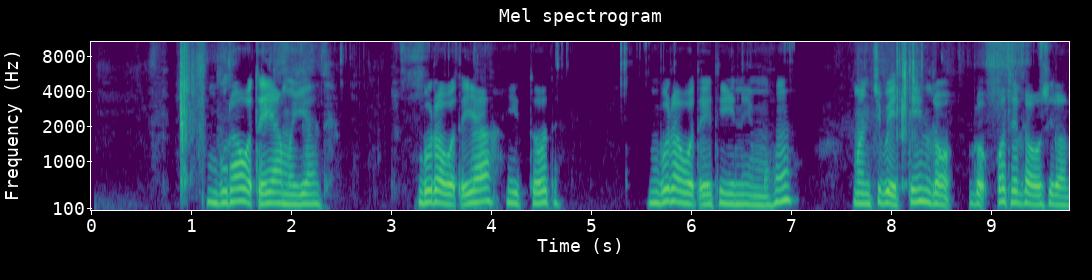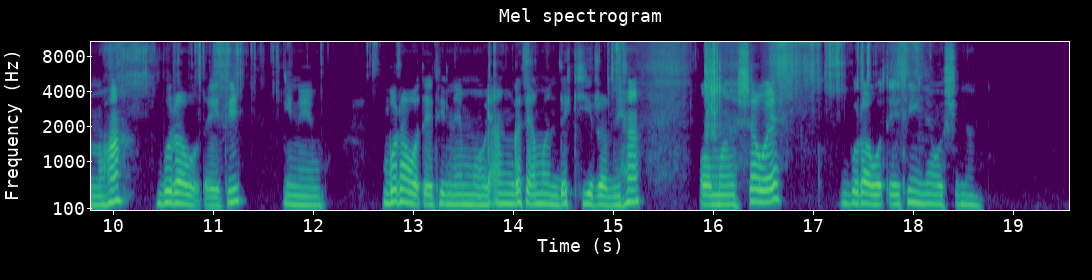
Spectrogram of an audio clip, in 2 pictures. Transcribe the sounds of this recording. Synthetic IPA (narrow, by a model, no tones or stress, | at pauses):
bʊɾɐwɔt̪ʼɛjaːmɐjaːt̪ɛ̥ | bʊɾɐwɔt̪ʼɛjaːjɪt̪ːoːt̪ɛ | bʊɾɐwɔt̪ʼe̞ːt̪ɪjɪneːmːɔɦʊ | mɐnt͡ʃːɪbe̞ːt̪ːiːnlɔpːɔt̪ɛlɐwɔsɪɾɐnːɔɦɐbʊɾɐwɔt̪ʼeːt̪ɪ | jɪneːmːɔ | bʊɾɐwɔt̪ʼeːt̪ɪnemːɔwɛɐŋɡɐt̪ɛɐmɐnd̪ɛkʰiːɾɐnːɪɦɐ | ɔmɐnʃːɐwɛ | bʊɾɐwɔt̪ʼeːt̪ɪjɪnɛwɔʃɪnɐn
